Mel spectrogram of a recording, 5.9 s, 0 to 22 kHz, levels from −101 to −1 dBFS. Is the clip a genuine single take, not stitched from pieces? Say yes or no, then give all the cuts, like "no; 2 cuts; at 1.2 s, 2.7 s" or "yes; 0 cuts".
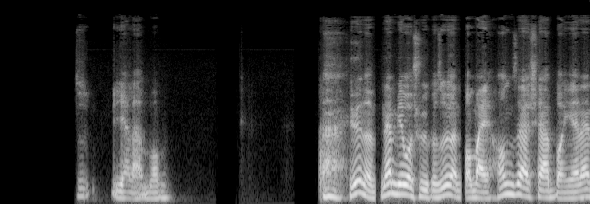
no; 2 cuts; at 3.7 s, 4.6 s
